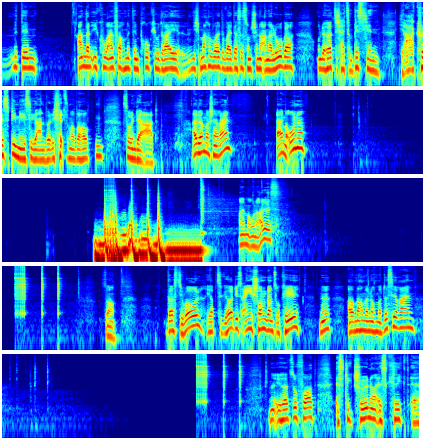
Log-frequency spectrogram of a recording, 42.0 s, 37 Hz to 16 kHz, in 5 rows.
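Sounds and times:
deep bass: 0:18.7 - 0:21.0.

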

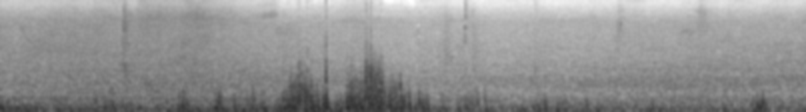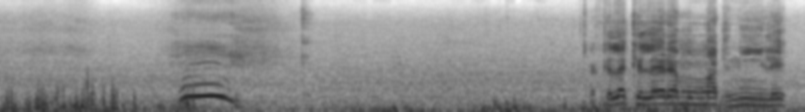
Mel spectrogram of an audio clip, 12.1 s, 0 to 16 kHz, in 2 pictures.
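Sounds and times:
wind buffeting a microphone: 0:00.0 - 0:12.0.

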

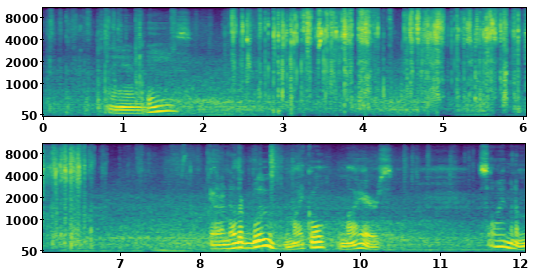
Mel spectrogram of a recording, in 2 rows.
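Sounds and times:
foil wrapper tearing and crinkling: 0:02.3 - 0:06.7.

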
